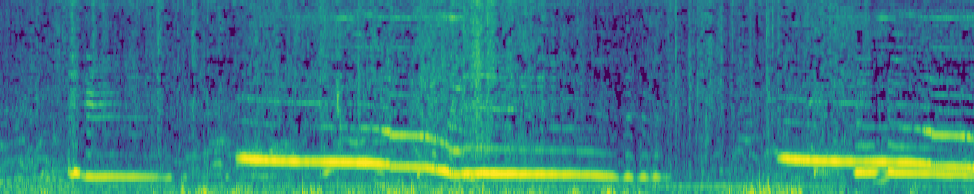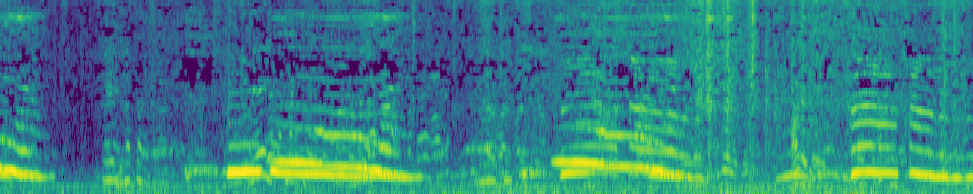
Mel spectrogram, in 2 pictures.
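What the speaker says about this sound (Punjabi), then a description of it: "ਕੁੱਤਾ ਵੀ ਭੁੱਬਾ ਮਾਰ-ਮਾਰ ਰੋਂਦਾ ਪਿਆ ਏ" A dog howls and cries at a wedding as the bride departs, giving long, wavering, falling wails in repeated bouts with brief gaps between them, loud and close, while human voices sound in the background.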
